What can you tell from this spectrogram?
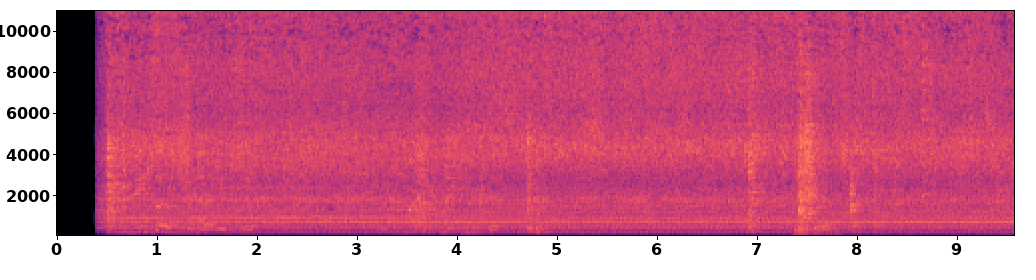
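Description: A steady mid-pitched hum with a constant tone rides over the running fridge, louder than normal; the cause is not clear.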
